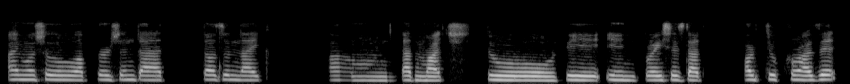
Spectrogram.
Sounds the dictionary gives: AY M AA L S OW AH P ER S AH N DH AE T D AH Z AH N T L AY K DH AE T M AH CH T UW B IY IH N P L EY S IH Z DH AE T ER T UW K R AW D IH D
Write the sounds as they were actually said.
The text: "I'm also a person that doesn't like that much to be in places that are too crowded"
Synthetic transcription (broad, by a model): AY M AA L S OW AH P ER S AH N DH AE T D AH Z AH N T L AY K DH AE T M AH CH T UW B IY IH N P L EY S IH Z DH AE T ER T UW K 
